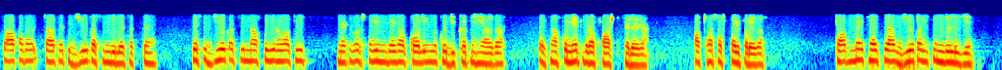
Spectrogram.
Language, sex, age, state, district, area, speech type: Urdu, male, 18-30, Bihar, Khagaria, rural, conversation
